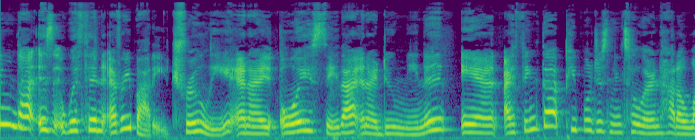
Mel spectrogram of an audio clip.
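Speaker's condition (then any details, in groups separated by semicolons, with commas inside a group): No condition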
